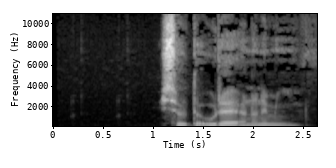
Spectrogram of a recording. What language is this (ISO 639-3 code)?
ces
